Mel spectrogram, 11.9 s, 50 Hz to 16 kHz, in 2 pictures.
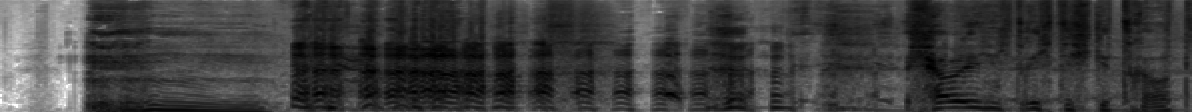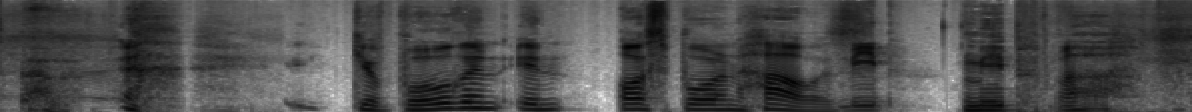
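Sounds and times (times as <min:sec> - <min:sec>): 
loud gravelly throat clearing: 0:00.4 - 0:01.4, 0:04.1 - 0:06.9
laughter: 0:01.4 - 0:06.8
speech: 0:01.5 - 0:04.0, 0:04.7 - 0:06.5, 0:07.8 - 0:11.9
short choppy vocal bursts: 0:04.1 - 0:06.9.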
